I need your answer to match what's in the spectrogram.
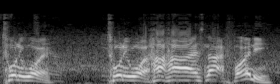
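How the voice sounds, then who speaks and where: A gaming streamer playing a football video game live heatedly mocks his opponent, repeating the same taunts again and again. His high voice swings widely in pitch at a normal speed.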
